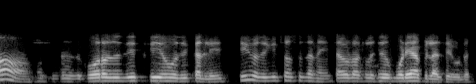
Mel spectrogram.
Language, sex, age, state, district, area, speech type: Odia, male, 18-30, Odisha, Cuttack, urban, conversation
